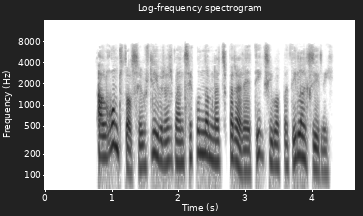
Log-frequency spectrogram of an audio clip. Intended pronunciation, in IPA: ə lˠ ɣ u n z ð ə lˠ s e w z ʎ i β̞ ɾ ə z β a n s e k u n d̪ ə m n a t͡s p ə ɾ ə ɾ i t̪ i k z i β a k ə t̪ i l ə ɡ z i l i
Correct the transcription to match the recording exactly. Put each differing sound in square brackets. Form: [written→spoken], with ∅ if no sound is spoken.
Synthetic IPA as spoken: ə lˠ ɣ u n z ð ə lˠ s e w z ʎ i β̞ ɾ ə z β a n s e k u n d̪ ə m n a t͡s p ə ɾ ə ɾ [i→ɛ] t̪ i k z i β a [k→p] ə t̪ i l ə ɡ z i l i

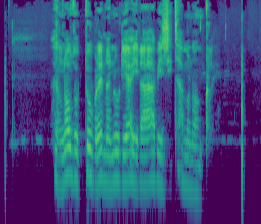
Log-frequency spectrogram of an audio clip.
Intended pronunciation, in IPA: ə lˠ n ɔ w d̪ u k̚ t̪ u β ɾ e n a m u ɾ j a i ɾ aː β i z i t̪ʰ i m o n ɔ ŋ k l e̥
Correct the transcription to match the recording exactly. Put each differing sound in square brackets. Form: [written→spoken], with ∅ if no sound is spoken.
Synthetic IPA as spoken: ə lˠ n ɔ w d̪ u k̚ t̪ u β ɾ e n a [m→n] u ɾ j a i ɾ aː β i z i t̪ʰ [i→a] m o n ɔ ŋ k l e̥

